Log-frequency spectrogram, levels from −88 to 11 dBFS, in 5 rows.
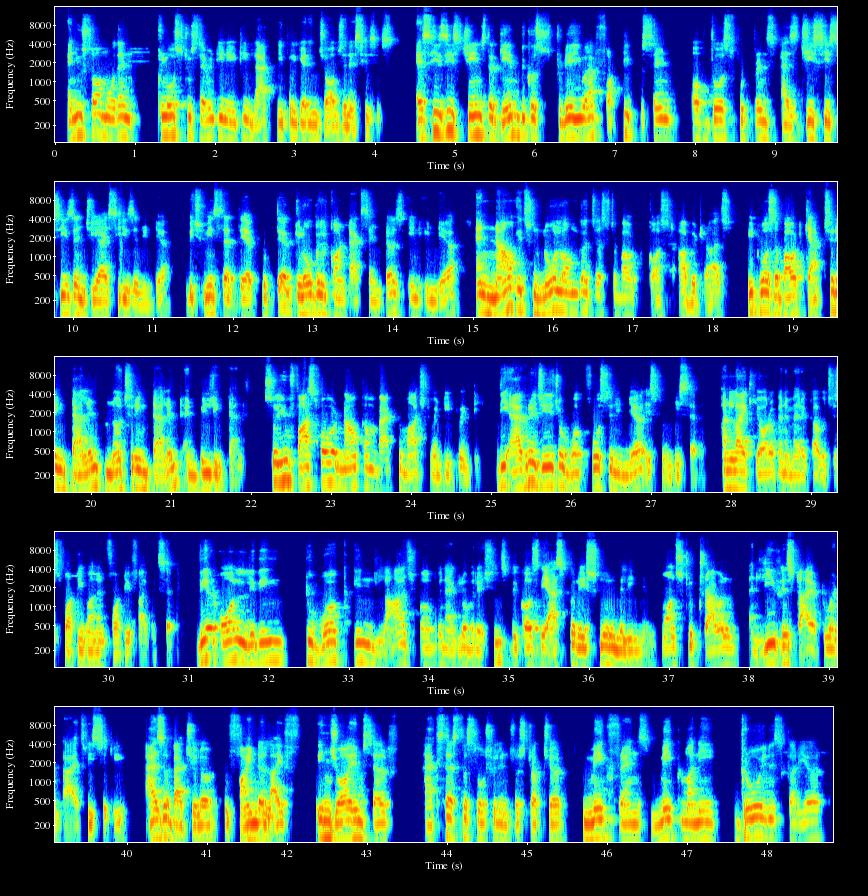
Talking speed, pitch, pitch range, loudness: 170 wpm, 120 Hz, 110-135 Hz, -16 LUFS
